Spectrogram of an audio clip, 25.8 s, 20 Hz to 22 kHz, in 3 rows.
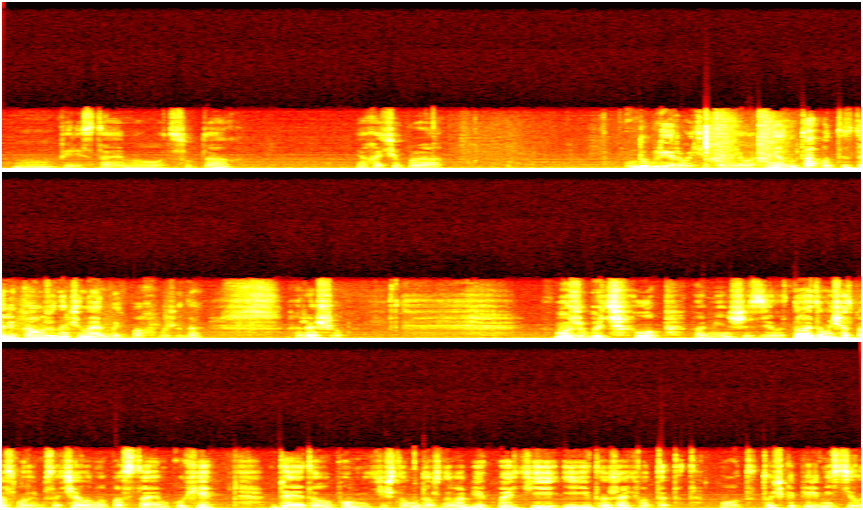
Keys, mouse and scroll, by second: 21.1-24.2 drag.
